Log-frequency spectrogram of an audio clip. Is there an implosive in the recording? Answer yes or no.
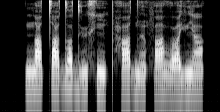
no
